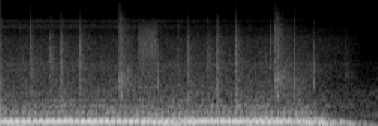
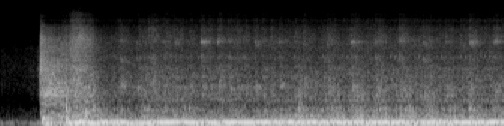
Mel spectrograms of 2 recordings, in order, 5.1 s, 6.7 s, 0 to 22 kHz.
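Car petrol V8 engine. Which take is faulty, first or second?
first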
